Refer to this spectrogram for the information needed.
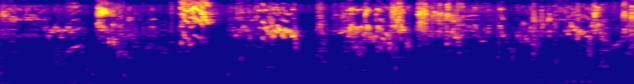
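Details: Budgies in a breeding colony giving uneven bursts of sharp, high chirps and scratchy twitters, with louder squeaky outbursts near the start and middle over softer background chatter.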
